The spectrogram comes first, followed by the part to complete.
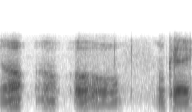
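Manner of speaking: taken-aback murmur.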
